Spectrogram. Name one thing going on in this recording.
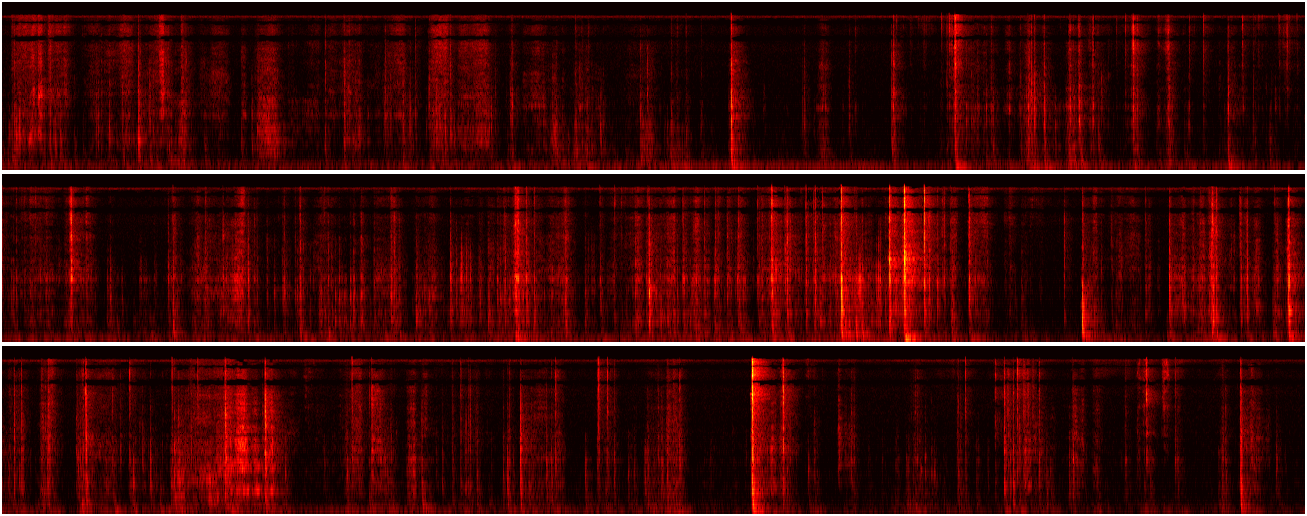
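Cardboard packaging rustles and crinkles as it is handled.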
